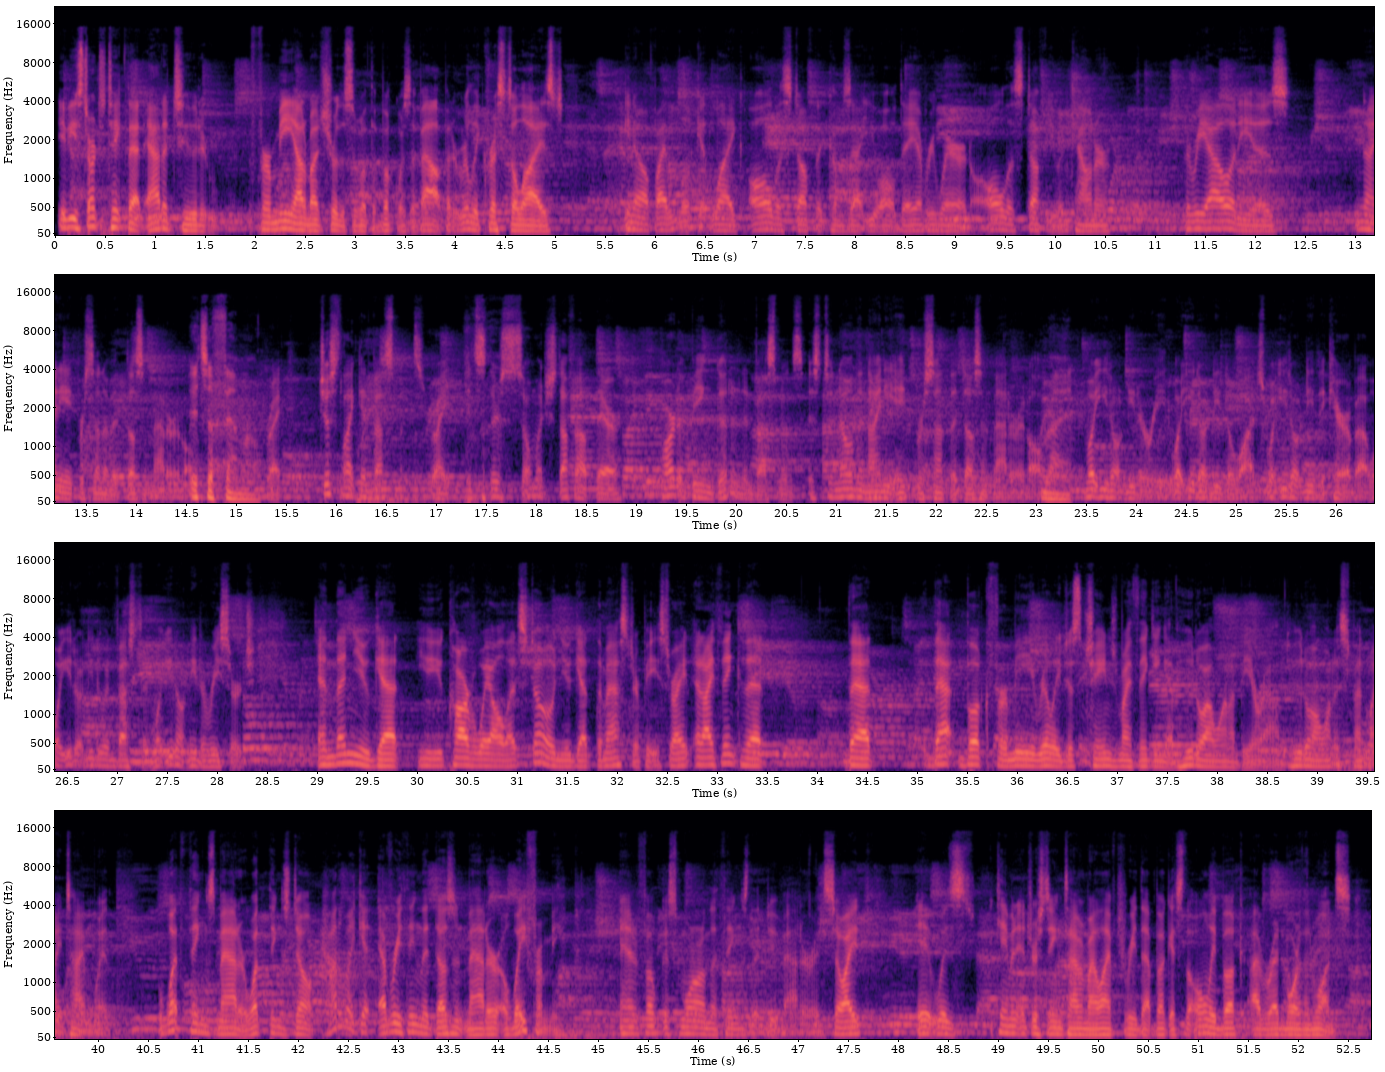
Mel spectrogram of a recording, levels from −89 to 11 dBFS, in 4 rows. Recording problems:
voice in the background; loud; throughout; 10 dB below the speech

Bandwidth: 15 kHz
